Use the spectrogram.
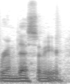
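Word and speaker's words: remdesivir: and the truth about rem desae and even coined the phrase if you can't remember what the name is just it rhymes with run death is near and that has literally gone worldwide.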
